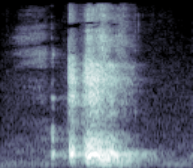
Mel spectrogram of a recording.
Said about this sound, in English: You don't have to clear your throat on my behalf. I'll do it for me.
